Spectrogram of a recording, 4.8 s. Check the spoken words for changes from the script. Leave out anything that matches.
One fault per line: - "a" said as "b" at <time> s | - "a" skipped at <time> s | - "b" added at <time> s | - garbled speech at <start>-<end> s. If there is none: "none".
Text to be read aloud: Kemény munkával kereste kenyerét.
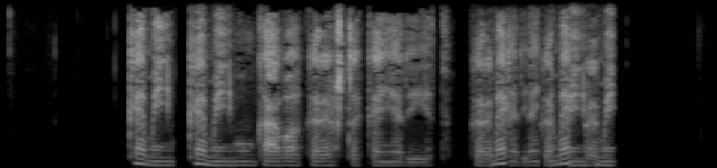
- "kemény" added at 1.2 s
- garbled speech at 3.1-4.1 s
